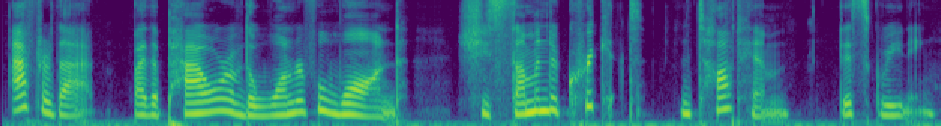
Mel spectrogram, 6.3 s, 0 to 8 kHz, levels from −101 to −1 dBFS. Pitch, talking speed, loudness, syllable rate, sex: 215 Hz, 170 wpm, -21 LUFS, 5.3 syllables/s, female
